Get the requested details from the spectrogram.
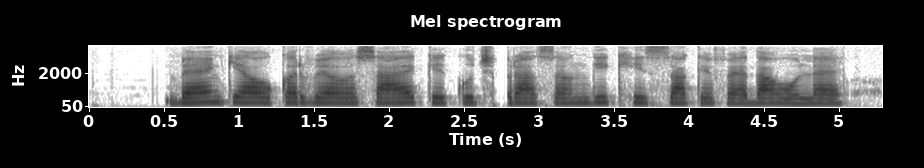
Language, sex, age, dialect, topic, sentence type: Magahi, female, 31-35, Southern, banking, statement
